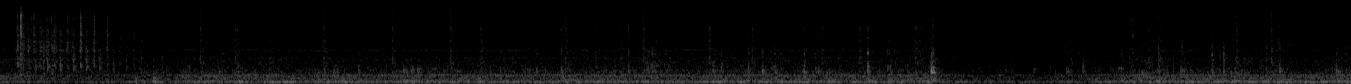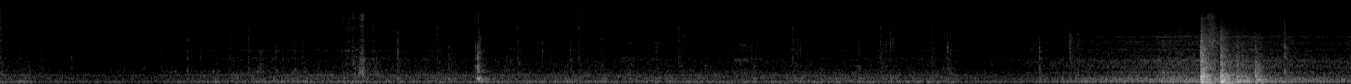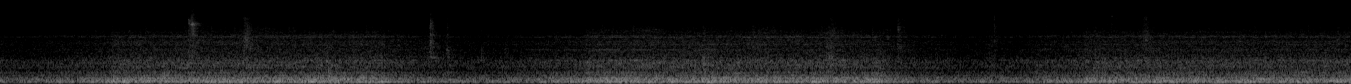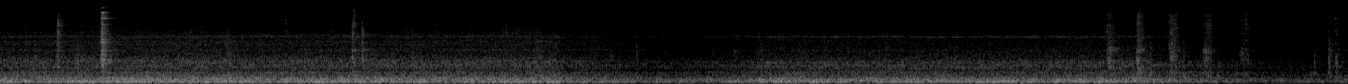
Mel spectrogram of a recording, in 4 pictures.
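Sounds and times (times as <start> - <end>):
furnace rumbling: 0.0 - 54.0.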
